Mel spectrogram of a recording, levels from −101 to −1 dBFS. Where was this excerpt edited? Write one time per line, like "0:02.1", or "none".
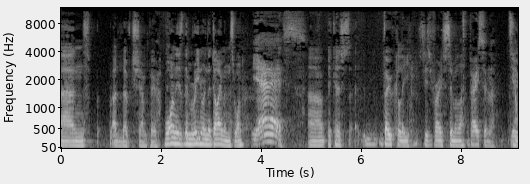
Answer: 0:02.0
